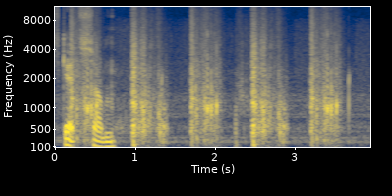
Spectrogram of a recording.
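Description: A shovel digs into dirt with repeated crunchy scrapes.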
